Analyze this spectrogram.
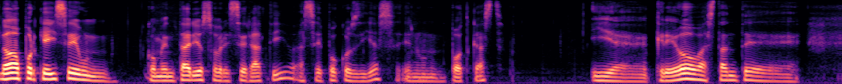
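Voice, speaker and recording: A very slow pace with ordinary pitch variation, in a very clean, dry, close recording with a silent background and no echo. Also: man, fairly low pitch for a man. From France (Paris). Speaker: musician and music producer. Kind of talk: podcast interview.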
